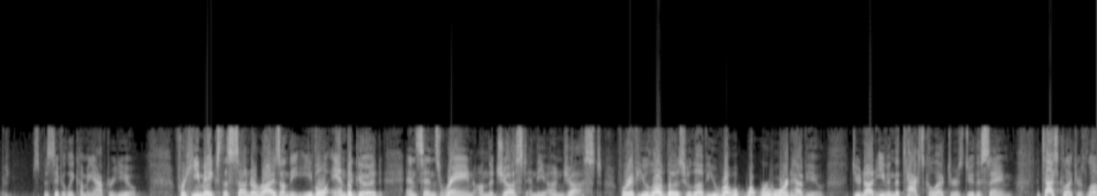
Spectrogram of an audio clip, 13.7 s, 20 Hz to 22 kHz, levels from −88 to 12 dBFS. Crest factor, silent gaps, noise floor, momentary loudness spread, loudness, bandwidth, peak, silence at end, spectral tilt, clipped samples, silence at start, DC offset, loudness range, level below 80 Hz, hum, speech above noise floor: 14 dB; none; -36 dBFS; 11 LU; -13 LUFS; 8.2 kHz; 0 dBFS; 0 s; -5 dB/octave; under 0.1%; 0.05 s; under 0.1%; 4 LU; -44 dBFS; none; 23 dB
